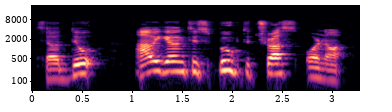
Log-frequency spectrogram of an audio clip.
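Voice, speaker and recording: A man from Austria, muttering to himself while he works through a software build on a live-stream tutorial and answering viewers' questions. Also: sits high, lively intonation, unhurried, dull audio.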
